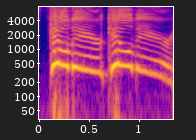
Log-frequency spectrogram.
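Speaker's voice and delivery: high, loud piping bird cry; piped bird call. Acted. Plover piping an alarm over the possum, high and loud. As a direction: pipe it out as loud as a little plover can. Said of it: "he piped as loudly as he could".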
